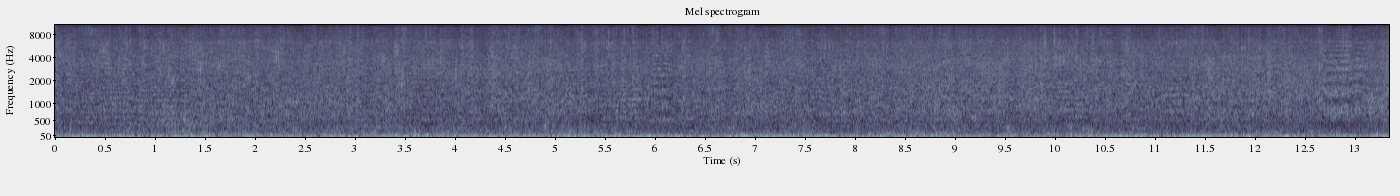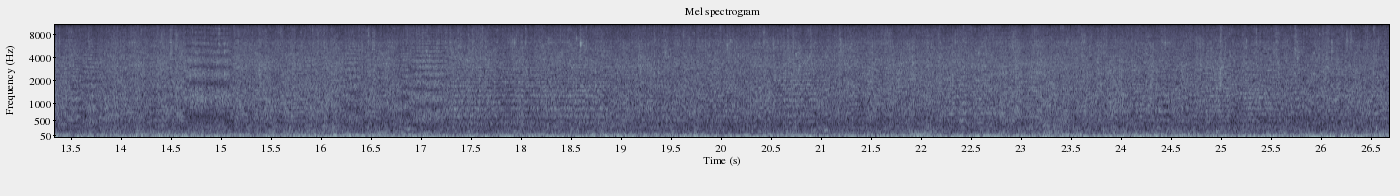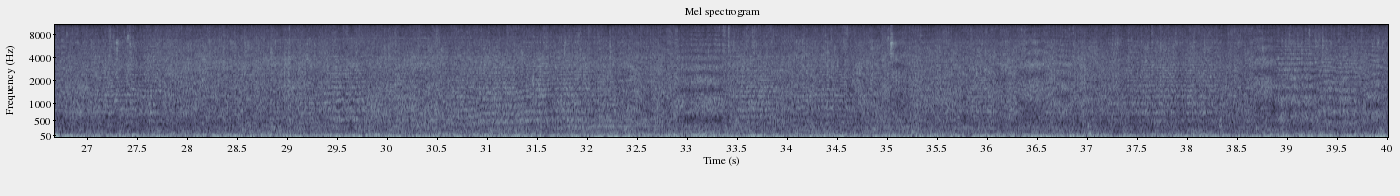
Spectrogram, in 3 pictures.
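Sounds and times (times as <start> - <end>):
low rumble: 11.7 - 40.0.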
